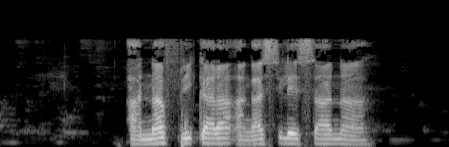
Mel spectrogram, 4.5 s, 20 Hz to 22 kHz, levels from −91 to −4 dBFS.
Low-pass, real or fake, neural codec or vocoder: 7.2 kHz; real; none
